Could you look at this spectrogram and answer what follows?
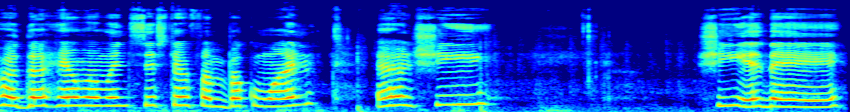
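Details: Speech of a young woman who states she has cerebral palsy; speech in cerebral palsy.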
